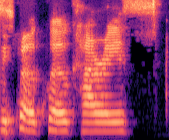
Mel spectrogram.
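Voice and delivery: a hint of a creepy Lecter voice; lightly voiced creepy doctor; a touch of movie villain; Hannibal Lecter. Lecter impression.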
